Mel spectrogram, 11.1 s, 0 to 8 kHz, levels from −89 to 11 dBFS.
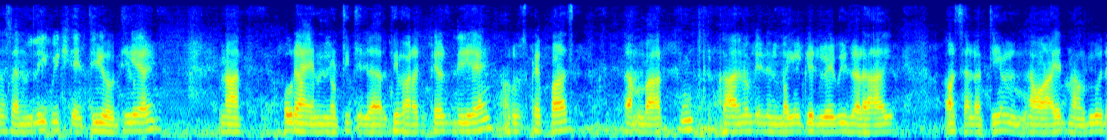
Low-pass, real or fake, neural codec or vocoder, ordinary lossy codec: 7.2 kHz; fake; codec, 24 kHz, 1.5 kbps, HILCodec; none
